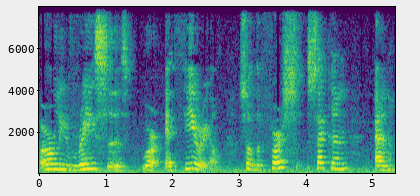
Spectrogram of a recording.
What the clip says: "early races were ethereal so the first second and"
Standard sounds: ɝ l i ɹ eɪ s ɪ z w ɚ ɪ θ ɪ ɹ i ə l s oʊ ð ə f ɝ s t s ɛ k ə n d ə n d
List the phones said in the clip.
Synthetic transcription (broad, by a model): ɝ l i ɹ eɪ s ɪ z w ɚ ɪ θ ɪ ɹ i ə l s oʊ ð ə f ɝ s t s ɛ k ə n d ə n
